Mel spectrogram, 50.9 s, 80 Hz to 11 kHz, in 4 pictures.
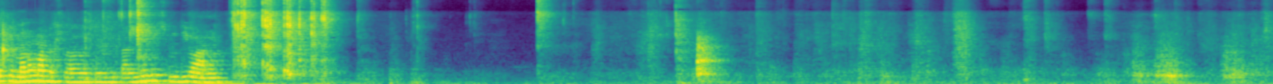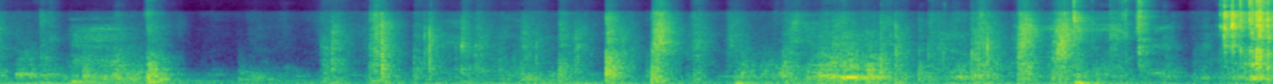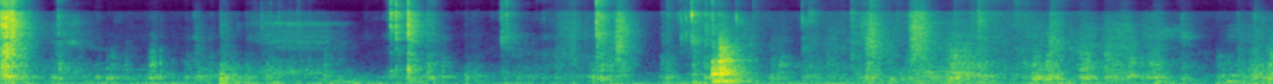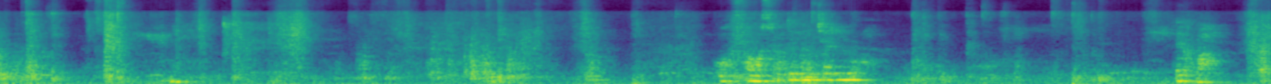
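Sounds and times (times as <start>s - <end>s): balloons and tape rustling: 0.0s - 6.8s, 15.7s - 44.9s.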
